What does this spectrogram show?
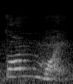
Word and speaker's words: তন্ময়: যেমন দেখো দেয়া আছে যুগ্ম, দেয়া আছে তন্ময়, এই যে দন্ত নয়ের সঙ্গে ম যোগ আছে এটা হলো তন্ময় উচ্চারণ, এবং এখানে দেখো যুগ্ম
